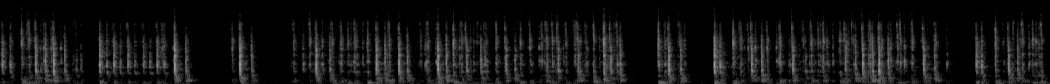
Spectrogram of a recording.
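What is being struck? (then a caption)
Plastic mechanical keyboard. Fast typing on a black plastic mechanical gaming keyboard with clicky green switches, backlit keys and a hollow case, struck by the fingertips of hands in fingerless knit gloves. Dense runs of sharp, bright clicky taps come in bursts, separated by several brief silent pauses. The clicks are short and dry and die away almost instantly.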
